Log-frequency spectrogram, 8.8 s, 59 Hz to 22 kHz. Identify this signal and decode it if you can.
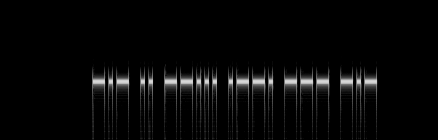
Morse code, heard as a keyed tone, about 16 wpm, 700 Hz. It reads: KI7POK
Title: USA Call Signs - 6 Characters - Repeated 3x - 15wpm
